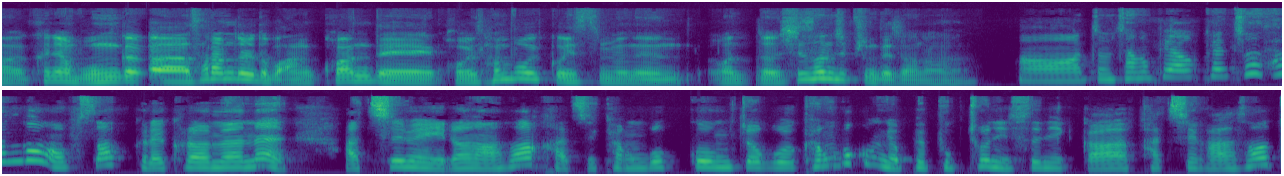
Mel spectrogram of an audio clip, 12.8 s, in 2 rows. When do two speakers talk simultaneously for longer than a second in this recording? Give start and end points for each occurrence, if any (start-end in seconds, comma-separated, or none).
none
